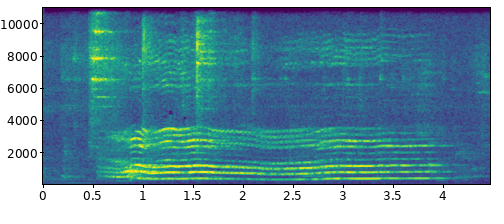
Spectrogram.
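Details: Indoor female Siberian husky, restless for a walk after two days of moving house with no exercise, gives one long rich howl lasting about three seconds, rising slightly and wavering gently before fading; a few soft knocks precede it.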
